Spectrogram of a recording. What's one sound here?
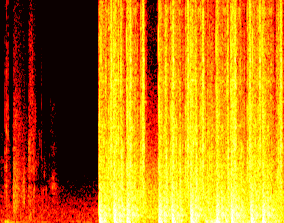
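A pistol fires rapid, loud shots close by.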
